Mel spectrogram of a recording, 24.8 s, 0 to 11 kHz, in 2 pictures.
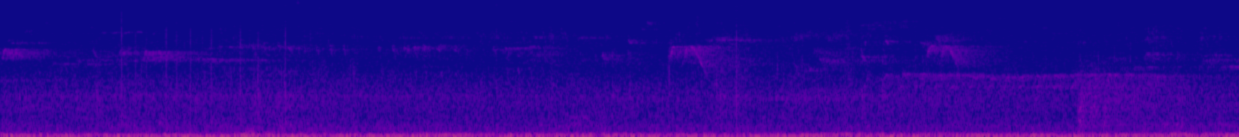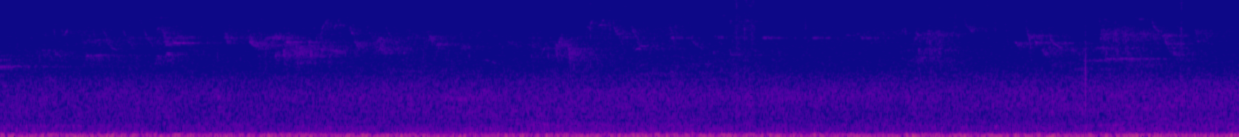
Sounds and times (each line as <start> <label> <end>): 0.0 birds 24.7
